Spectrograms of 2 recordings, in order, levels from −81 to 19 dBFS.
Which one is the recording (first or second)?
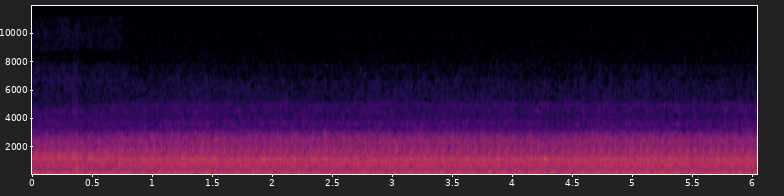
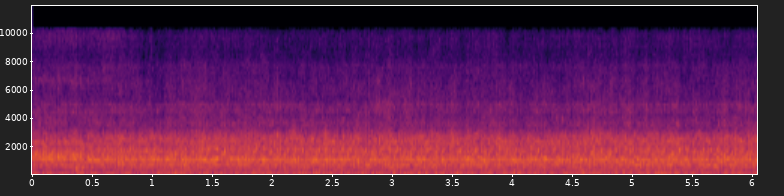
first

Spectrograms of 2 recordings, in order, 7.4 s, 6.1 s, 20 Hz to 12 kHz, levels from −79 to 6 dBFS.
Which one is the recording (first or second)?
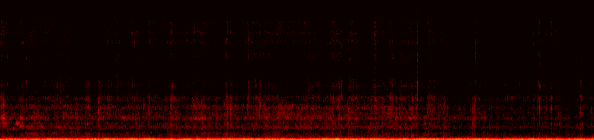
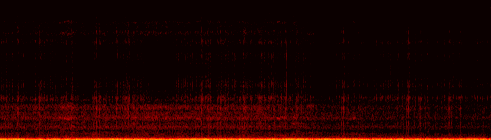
second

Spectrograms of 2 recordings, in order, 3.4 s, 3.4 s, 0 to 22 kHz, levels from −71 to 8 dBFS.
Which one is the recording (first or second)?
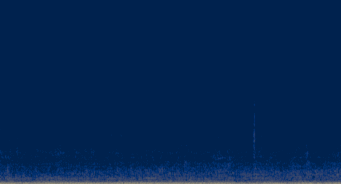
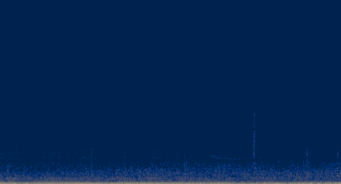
second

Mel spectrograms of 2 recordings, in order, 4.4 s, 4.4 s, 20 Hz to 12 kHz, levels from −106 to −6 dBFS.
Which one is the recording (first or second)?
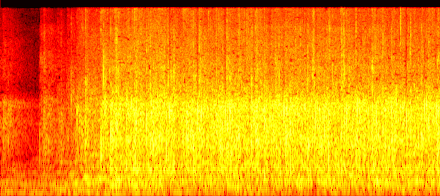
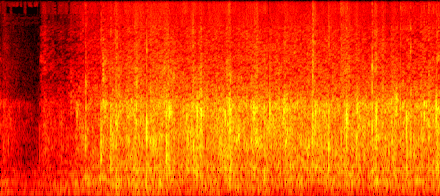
first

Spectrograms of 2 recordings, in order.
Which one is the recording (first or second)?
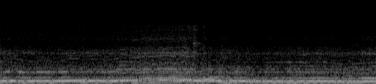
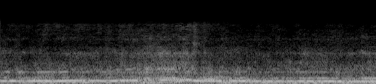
first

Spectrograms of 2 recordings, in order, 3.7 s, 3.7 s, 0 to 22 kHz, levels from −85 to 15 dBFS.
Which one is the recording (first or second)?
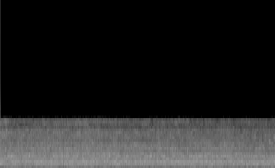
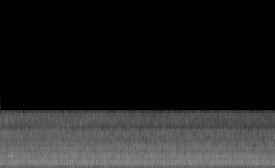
second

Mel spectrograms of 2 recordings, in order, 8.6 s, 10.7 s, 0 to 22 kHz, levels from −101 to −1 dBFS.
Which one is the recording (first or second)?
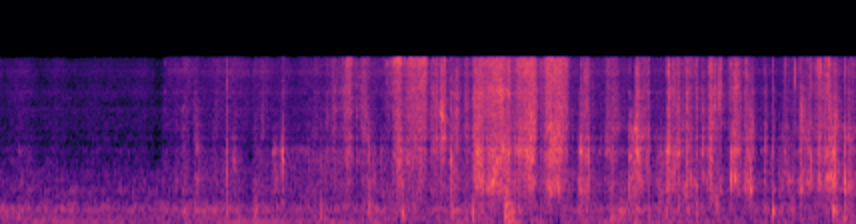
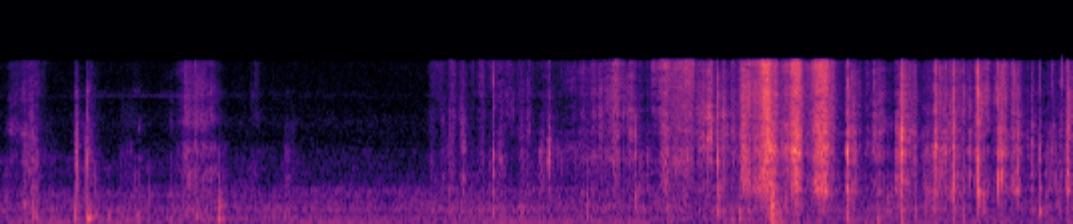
second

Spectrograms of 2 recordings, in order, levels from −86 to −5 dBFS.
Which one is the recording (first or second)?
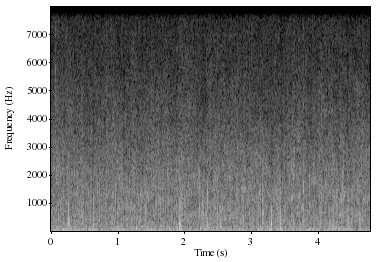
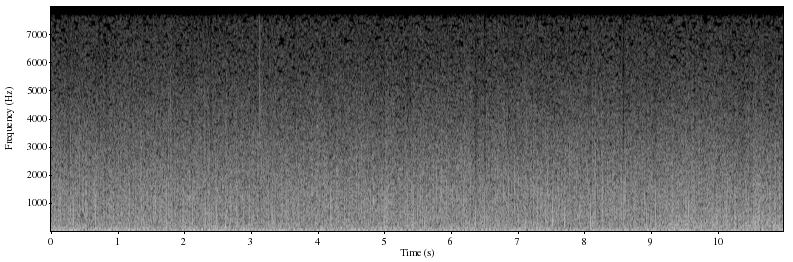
second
